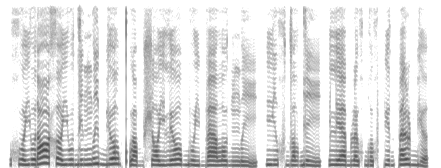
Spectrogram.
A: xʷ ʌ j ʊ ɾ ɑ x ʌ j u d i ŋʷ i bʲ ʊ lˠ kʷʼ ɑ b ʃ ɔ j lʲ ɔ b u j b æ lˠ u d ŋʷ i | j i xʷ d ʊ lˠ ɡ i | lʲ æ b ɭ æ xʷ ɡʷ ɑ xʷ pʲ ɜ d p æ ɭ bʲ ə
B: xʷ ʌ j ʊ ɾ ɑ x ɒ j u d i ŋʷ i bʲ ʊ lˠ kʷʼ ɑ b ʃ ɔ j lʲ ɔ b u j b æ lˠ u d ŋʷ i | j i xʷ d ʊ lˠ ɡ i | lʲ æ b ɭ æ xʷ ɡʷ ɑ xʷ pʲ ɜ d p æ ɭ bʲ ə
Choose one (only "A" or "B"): A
